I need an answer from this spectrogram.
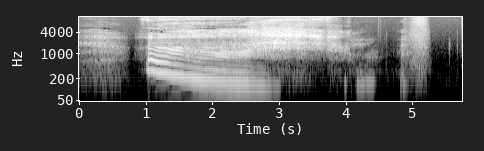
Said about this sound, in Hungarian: Eloltotta a villanyt, és egy jó ízű ásítással álomra hajtotta a fejét.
